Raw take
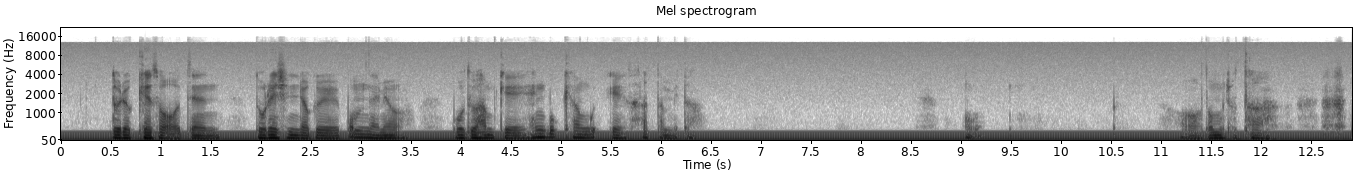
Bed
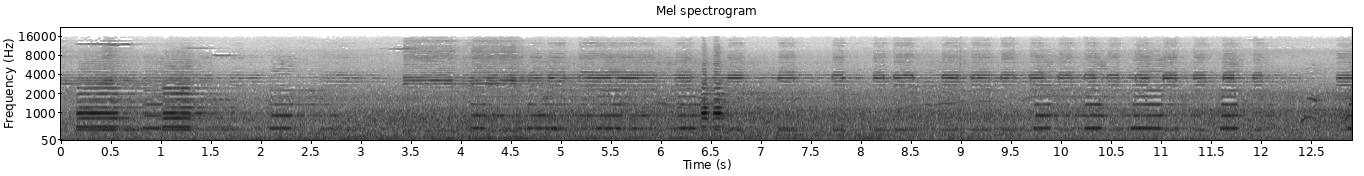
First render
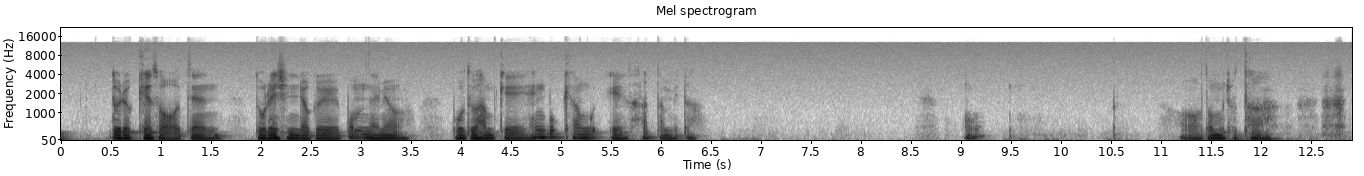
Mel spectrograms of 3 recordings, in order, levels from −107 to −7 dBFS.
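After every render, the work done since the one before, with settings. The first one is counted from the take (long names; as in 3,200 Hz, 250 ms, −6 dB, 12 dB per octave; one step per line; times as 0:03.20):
mains-hum notches 60/120/180/240/300 Hz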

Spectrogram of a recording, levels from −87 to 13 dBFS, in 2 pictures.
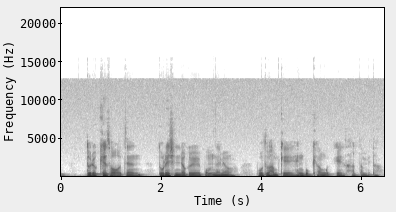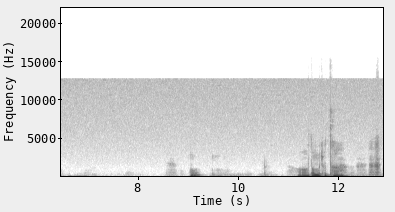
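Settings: noise reduction from a noise print 6 dB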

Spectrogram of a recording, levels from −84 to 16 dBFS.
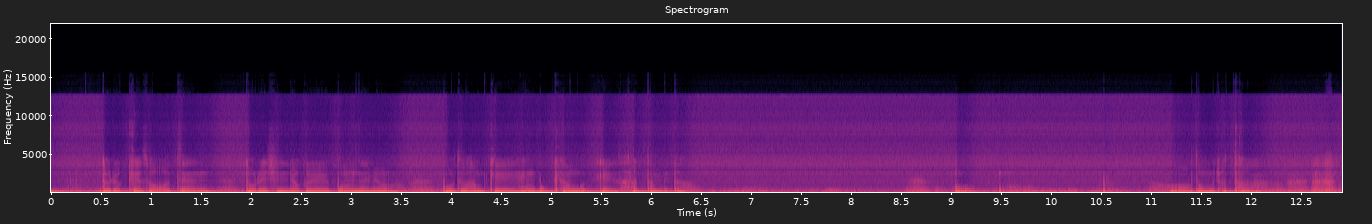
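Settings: compressor on every frequency bin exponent 0.4
downward compressor, threshold −19 dBFS, peak gain reduction 10.5 dB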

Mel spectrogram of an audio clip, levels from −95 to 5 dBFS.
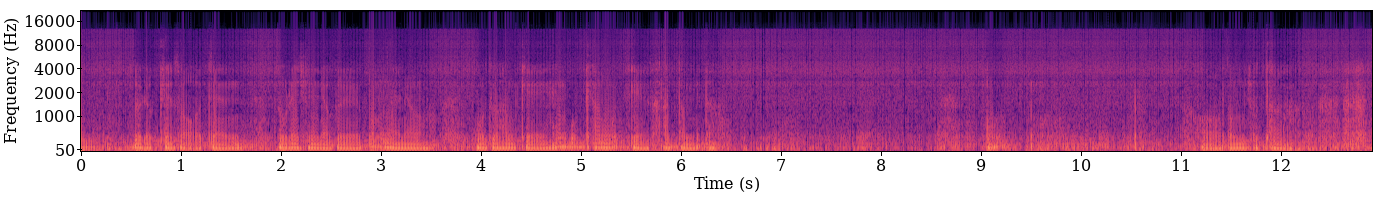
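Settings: sub-harmonics by changed cycles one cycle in 3, muted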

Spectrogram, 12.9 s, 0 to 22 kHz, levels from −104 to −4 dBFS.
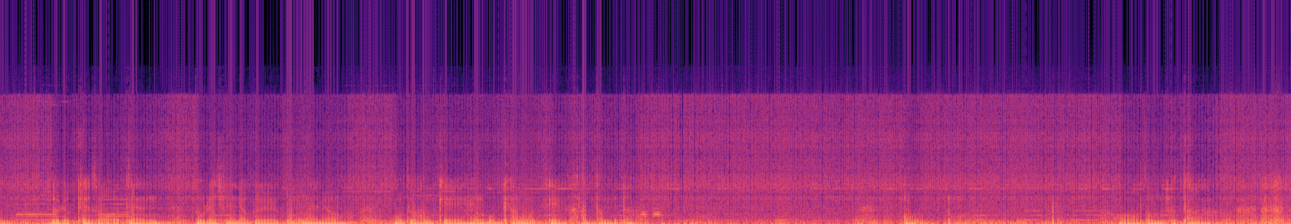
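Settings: mix in bed −17 dB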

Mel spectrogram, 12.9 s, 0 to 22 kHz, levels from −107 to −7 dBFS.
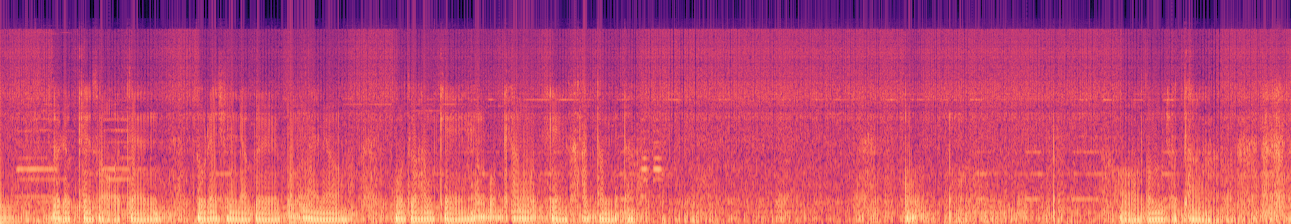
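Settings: level +7.5 dB
brickwall limiter −2 dBFS, peak gain reduction 3 dB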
